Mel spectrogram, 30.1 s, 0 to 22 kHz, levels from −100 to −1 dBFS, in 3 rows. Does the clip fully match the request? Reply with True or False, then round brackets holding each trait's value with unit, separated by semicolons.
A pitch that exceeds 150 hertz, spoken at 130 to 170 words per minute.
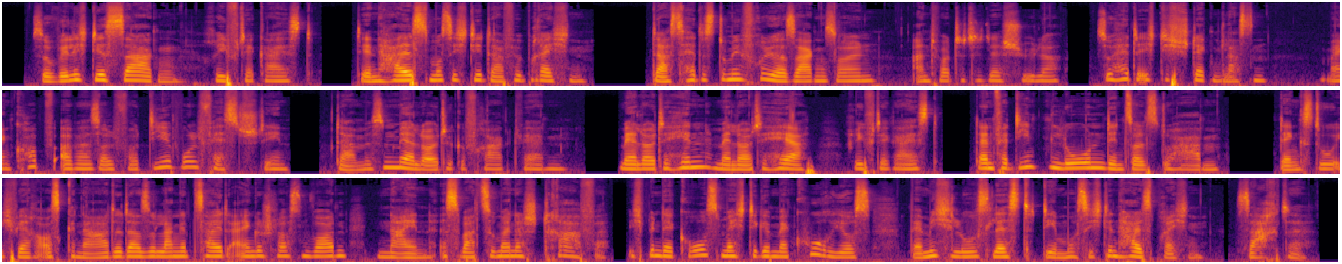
False (185 Hz; 185 wpm)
